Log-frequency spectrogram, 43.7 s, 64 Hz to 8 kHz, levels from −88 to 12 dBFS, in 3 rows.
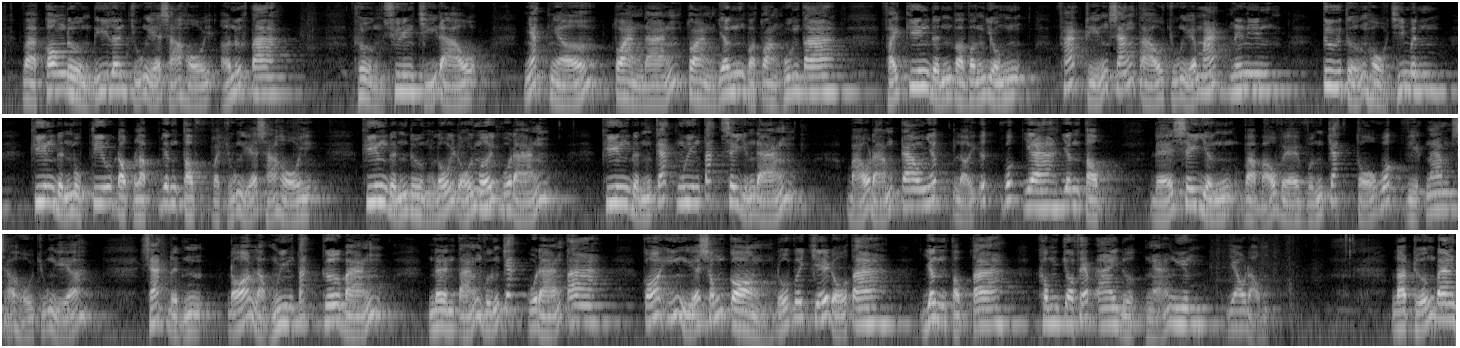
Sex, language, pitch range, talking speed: male, Vietnamese, 155-205 Hz, 190 wpm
